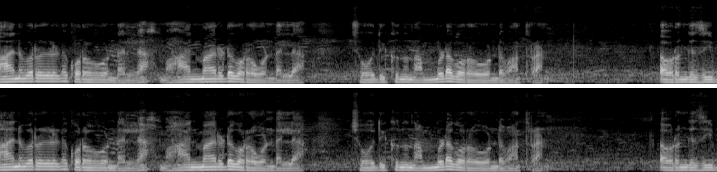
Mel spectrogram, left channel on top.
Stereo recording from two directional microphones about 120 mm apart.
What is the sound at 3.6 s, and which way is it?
Speech, 40° right (ahead or behind).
